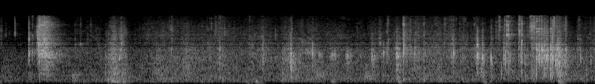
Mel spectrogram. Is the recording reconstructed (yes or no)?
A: no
